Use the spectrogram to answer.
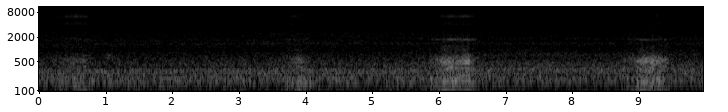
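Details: Sleeping donkey (burro) snoring: four soft, rasping snores, about one every three seconds, roughly 20 breaths a minute.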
